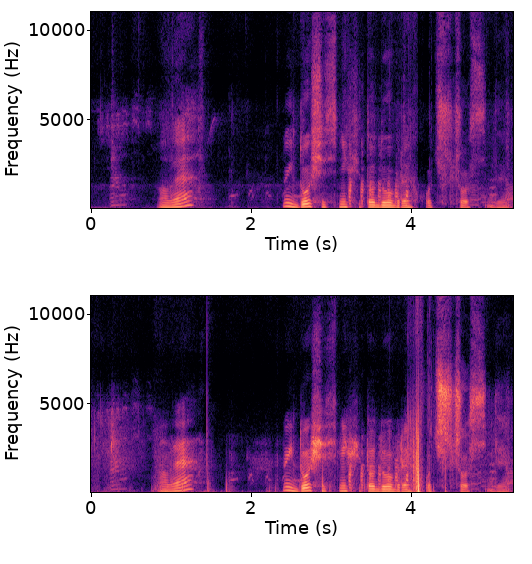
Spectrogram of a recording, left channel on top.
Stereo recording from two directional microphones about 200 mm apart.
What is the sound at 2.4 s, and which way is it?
Speech, 30° left (ahead or behind).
